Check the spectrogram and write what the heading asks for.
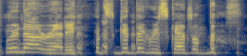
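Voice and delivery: high, loud, amused; cracking up as you say it; laughing while talking. Real, not acted. Laughing at chaotic end.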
